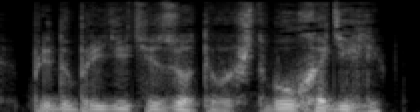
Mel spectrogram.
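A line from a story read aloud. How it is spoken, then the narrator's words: Quick whisper. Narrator (Russian): быстрым шепотом проговорила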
